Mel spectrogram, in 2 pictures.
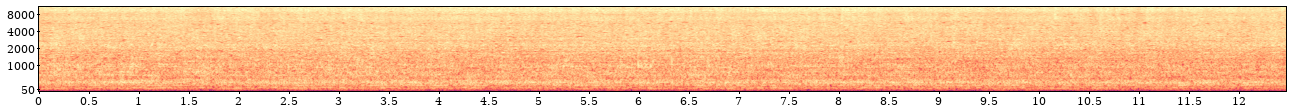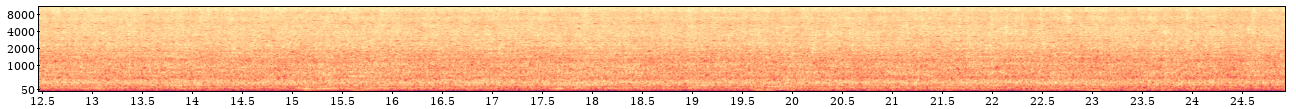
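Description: Water runs steadily into a toilet bowl with a loud, hissing rush.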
